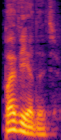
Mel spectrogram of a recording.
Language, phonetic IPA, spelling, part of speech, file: Russian, [pɐˈvʲedətʲ], поведать, verb, Ru-поведать.ogg
- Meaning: to tell, to retell, to recount, to say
